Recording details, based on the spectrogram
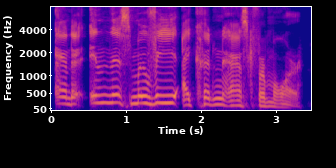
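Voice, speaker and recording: High-pitched, lively male podcaster. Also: slow pace, no echo. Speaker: podcast co-host. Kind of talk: casual chat among friends.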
